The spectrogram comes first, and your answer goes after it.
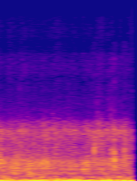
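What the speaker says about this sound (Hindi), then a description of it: "ये देखिए, बहुत तेज़ बारिश है और आंधी बहुत तेज़ चल रही है।" Heavy rain pounds down amid strong gusting wind during a sudden storm in Saudi Arabia, a dense, steady roar with low rumbling underneath and no voices.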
